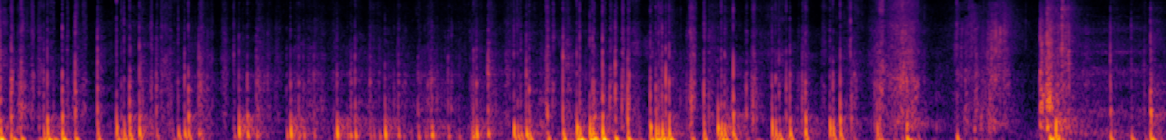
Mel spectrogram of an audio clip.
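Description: Fingertips tap fast and aggressively on a small, hollow, labeled cardboard box. The result is a rapid, uneven flurry of dull, low thuds, each dying away almost instantly, with brief pauses between bursts.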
